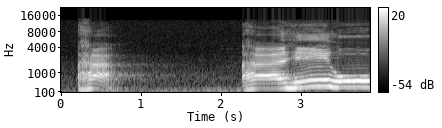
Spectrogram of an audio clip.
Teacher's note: huruf H dikeluarkan dari tenggorokan yang terjauh sama seperti kita mengucapkan huruf a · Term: huruf ha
